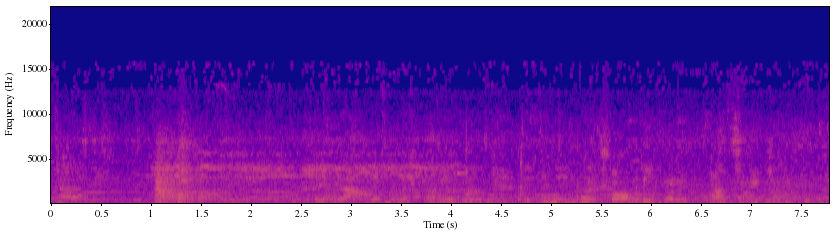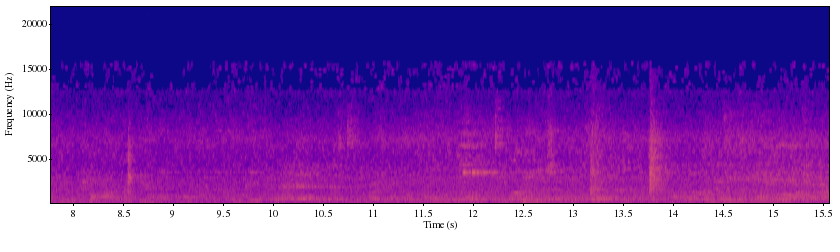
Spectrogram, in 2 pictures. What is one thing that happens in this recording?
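Men and women talk quietly nearby outdoors.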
